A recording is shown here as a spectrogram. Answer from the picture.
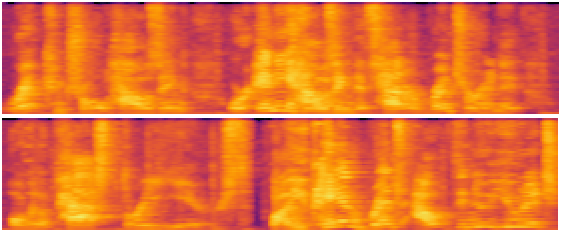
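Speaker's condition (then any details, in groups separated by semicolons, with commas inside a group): No condition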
